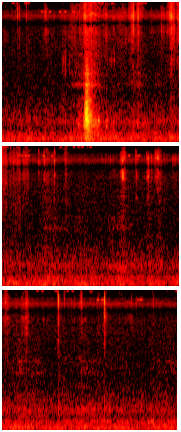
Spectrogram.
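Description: Faint scattered clicks and ticks of steel insect pins being handled and pushed into a mounting board by gloved fingers, with one louder knock a little under two seconds in.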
